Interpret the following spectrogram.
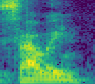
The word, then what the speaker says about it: Samhain: a crazy week leading up to halloween to salleen as we call it um our sum it's spelt s-i-m-h-a-i-n samhain but we pronounce it sally that is coming up next weekend but i'll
